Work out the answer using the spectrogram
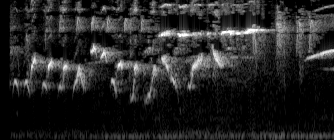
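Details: White-rumped shama singing in a lively run of short whistled and slurred phrases, some rising and some falling, ending in long, thin, high, steady whistles, with a low hum underneath.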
